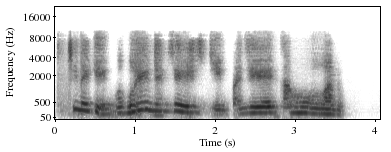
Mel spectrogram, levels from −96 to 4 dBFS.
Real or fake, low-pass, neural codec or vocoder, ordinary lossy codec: fake; 9.9 kHz; codec, 44.1 kHz, 0.9 kbps, DAC; none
